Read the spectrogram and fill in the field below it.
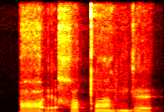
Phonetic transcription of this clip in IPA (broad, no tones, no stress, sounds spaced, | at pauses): ʕ ɛ̰ χ ʏ qʼ ã v ŋ ɡ ɛ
